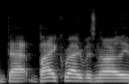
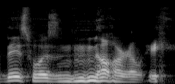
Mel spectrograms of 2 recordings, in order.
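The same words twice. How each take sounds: First: Said in the usual way. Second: Slow, drawn-out "gnarly"; emphatic stress on GNARLY. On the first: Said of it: "all the times I've used the term gnarly". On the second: Real, not acted. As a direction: hang on "gnarly" for full weight. Contrasts crash with casual gnarly.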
